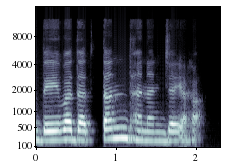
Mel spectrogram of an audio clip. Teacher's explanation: Here, the Anuswara Devadattam takes Nakara.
